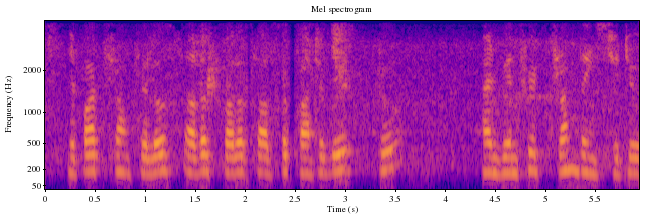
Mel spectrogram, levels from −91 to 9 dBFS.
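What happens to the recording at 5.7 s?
Nothing goes wrong at 5.7 s: the speech carries on intact through that moment, still band-limited below 4 kHz as it is throughout by the G.711 mu-law call path.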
